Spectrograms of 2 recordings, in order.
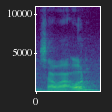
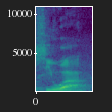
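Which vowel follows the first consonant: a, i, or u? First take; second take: a; i. First: The first vowel is a, with a long ending. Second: The first vowel is i. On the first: "Wa fathis sini dan dengan fathah sin" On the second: "Bil kasri, maksur"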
